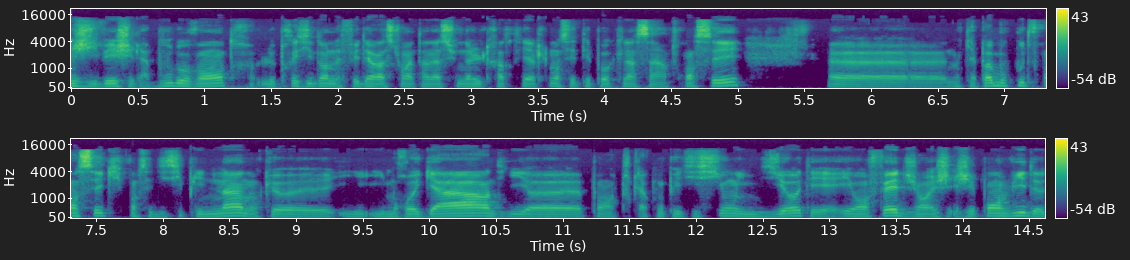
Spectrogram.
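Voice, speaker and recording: A man in his forties from France tells his story in a casual interview, acting out the exchanges with lively quoted dialogue and many fillers. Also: medium pitch, no room sound. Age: 40s. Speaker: interviewee, ultra triathlete.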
